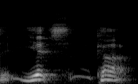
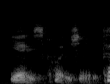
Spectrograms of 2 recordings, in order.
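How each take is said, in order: First: Said in the usual way. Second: Breathy self-check under the breath; whispered trial of Yitzchak; whispered repeat. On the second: Real, not acted. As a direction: whisper the name to yourself. Reader repeats name to herself.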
